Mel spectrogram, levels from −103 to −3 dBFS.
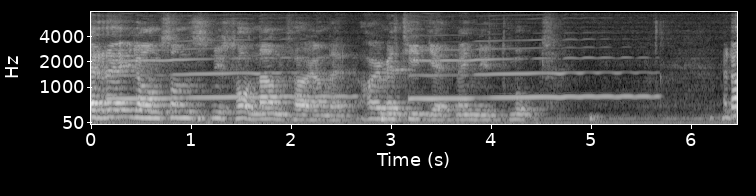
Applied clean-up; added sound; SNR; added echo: none; Wind instrument, woodwind instrument; 8 dB; reverberation time 0.6 s.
